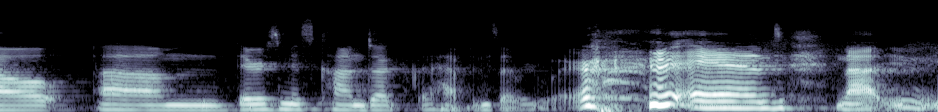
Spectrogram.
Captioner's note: laughs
